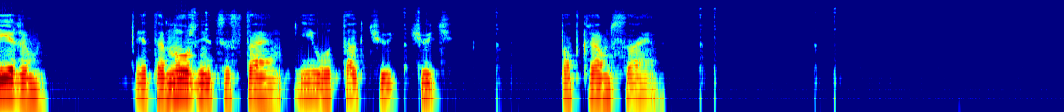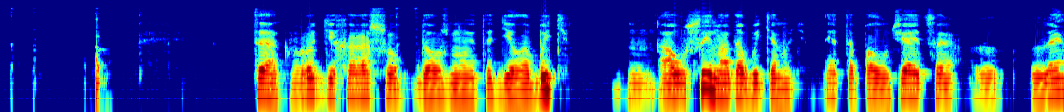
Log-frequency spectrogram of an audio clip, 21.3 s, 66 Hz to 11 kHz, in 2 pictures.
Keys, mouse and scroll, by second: 1.8 click, 4.1 click, 7.1 click, 8.2 click, 14.7 click.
